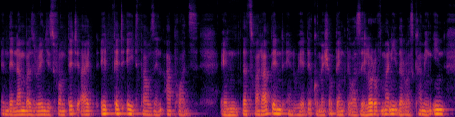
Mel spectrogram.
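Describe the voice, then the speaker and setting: A somewhat breathy man talks at a moderate pace, his pitch fairly low and his intonation fairly even. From Southern Africa. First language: not English. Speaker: YouTuber, history commentator. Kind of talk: casual educational monologue. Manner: conversational, repeats words.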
